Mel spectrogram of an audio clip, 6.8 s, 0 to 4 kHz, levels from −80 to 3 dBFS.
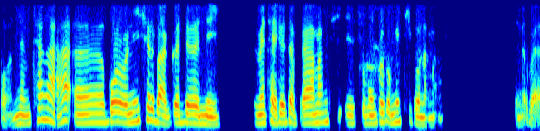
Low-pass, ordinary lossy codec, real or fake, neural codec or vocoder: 3.6 kHz; none; real; none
